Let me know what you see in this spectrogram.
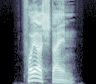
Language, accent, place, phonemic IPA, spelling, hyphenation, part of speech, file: German, Germany, Berlin, /ˈfɔʏ̯ɐˌʃtaɪ̯n/, Feuerstein, Feu‧er‧stein, noun / proper noun, De-Feuerstein.ogg
- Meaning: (noun) flint, chert; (proper noun) a surname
